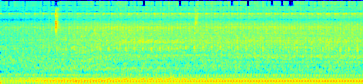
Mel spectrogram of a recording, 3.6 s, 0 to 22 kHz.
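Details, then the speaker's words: Diesel engine on a 1984 Island Packet 31 sailboat that previously would not start, now running for about a month: a steady, low chug at an even idle, about four pulses a second, with no knocks or misses. A healthy idle. "That's my engine running. That's my engine running."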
